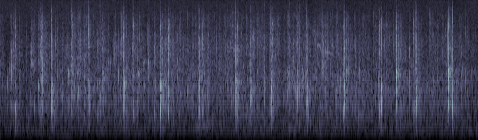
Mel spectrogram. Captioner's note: applause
